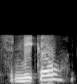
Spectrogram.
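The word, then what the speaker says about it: Niko: It's Nico, that's N-I-K-O.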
